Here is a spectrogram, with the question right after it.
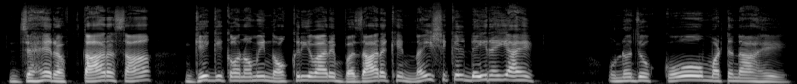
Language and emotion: Sindhi, surprised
